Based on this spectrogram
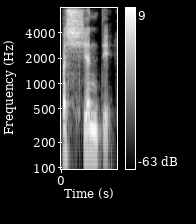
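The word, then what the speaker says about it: paśyanti: And similarly with pashyanti. Pashyanti. That sh, the sh is kind of prolonged to give the heaviness to that syllable.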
